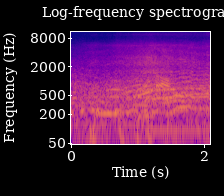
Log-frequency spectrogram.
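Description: Small quadcopter drone's propellers spinning up for takeoff: a buzzing whine over a hiss, rising in pitch about a second in.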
